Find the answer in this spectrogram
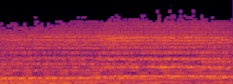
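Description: Dramatic background score: a held chord over a deep low drone.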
